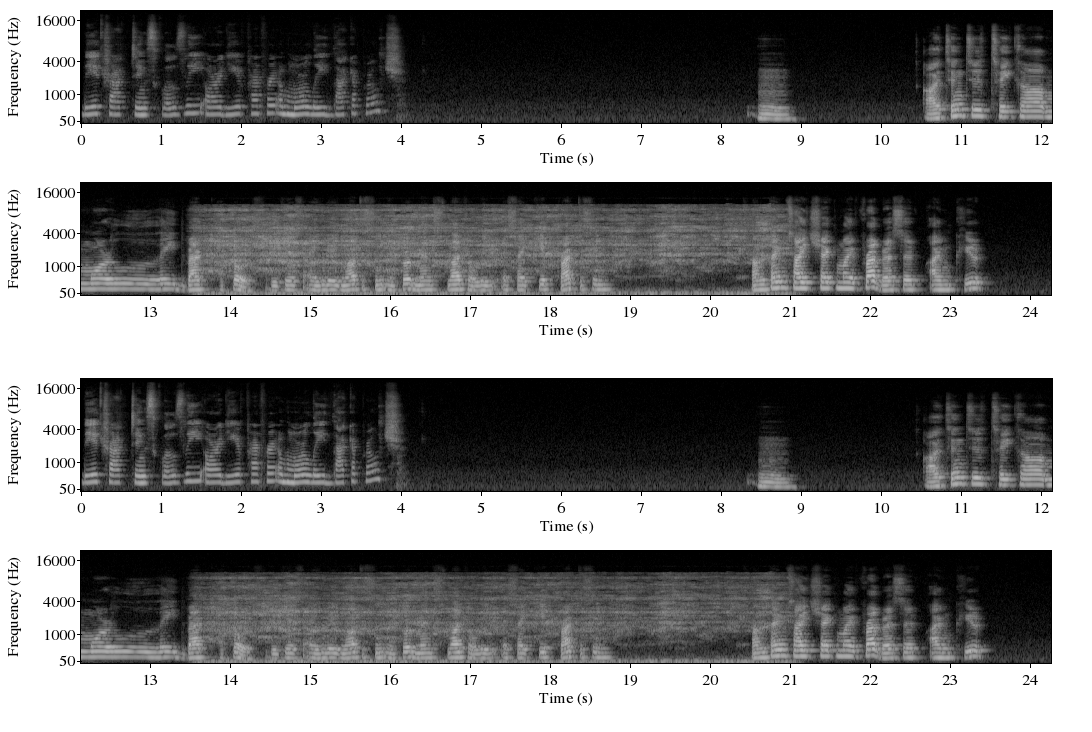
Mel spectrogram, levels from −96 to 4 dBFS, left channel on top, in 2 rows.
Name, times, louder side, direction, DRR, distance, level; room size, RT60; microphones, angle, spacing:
voice 1, 0.0-4.1, right 4 dB, 50° right, 0.3 m, -39 dB
voice 2, 8.4-8.9 10.5-18.7 20.5-23.3, left 2 dB, 25° left, 0.5 m, -32 dB
sound 1, 13.5-21.1, left 4 dB, 65° left, 1.5 m, -38 dB
4.8 x 2.0 x 3.1 m
head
